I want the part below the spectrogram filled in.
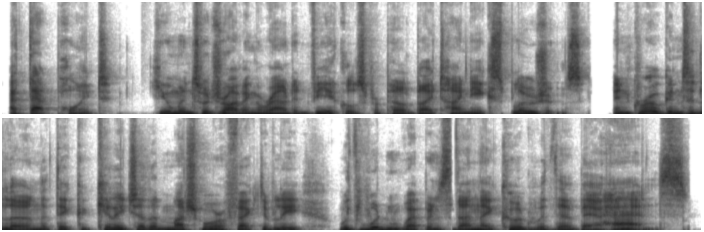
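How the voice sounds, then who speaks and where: A man with a husky voice reading scripted narration for an audio drama. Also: on the low side, animated, fairly quick.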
